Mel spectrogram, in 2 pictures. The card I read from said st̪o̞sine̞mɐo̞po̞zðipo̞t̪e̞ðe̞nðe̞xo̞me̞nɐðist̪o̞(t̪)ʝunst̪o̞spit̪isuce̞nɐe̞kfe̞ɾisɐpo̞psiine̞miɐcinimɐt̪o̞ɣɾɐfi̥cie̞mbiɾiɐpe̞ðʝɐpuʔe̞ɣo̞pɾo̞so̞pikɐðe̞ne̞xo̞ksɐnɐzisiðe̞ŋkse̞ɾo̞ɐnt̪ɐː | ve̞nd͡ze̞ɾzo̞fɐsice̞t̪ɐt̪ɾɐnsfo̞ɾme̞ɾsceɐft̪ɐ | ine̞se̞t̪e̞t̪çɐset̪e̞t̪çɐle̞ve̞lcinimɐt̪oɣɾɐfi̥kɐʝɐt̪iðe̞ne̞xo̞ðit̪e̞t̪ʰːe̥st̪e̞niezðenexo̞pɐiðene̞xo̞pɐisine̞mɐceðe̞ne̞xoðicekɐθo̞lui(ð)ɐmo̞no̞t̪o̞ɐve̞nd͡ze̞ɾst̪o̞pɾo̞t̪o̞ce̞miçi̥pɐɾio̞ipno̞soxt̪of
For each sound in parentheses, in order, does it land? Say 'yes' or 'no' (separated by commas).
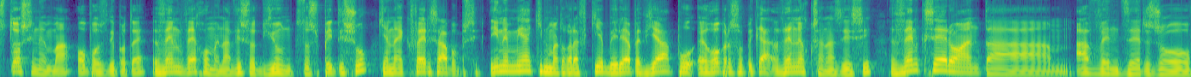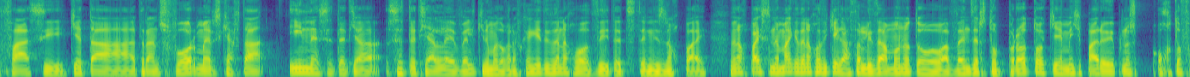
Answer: no, yes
